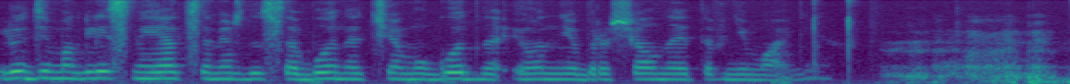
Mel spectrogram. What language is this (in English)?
Russian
